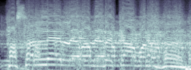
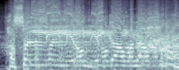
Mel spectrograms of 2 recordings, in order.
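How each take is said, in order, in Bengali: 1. h হলো সাধারণ, নরম একটি শ্বাস। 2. h-টি গলার গভীর থেকে করা হয়। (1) "আর আমরা আমরা উচ্চারণ করি কি" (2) "এই গলার ভিতর থেকে হাইটা উচ্চারণ করবে"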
